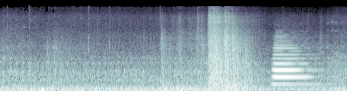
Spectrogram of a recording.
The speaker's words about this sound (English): As we hear the ferry departing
